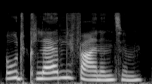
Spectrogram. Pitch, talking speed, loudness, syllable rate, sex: 245 Hz, 195 wpm, -15 LUFS, 5.8 syllables/s, female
